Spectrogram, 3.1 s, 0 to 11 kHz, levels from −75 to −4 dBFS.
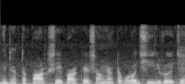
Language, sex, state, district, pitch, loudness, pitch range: Bengali, male, West Bengal, North 24 Parganas, 130 Hz, -19 LUFS, 125-130 Hz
